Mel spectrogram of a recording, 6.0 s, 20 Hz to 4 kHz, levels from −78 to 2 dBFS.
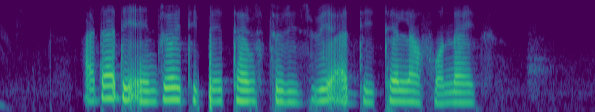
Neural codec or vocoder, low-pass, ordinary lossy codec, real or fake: vocoder, 22.05 kHz, 80 mel bands, WaveNeXt; 3.6 kHz; none; fake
